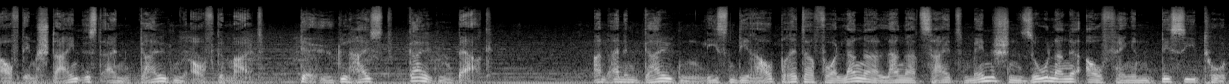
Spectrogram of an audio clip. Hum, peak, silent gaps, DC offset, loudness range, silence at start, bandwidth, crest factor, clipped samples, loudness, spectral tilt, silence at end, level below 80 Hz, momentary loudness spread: none; -2 dBFS; none; under 0.1%; 4 LU; 0 s; 16 kHz; 16 dB; under 0.1%; -18 LUFS; -5 dB/octave; 0 s; -34 dBFS; 9 LU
